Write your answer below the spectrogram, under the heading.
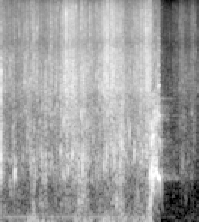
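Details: Female Samoyed named Savannah playing with a running garden hose on a summer day, letting out short broadband barking bursts over steady splashing and trickling water, ending in a sharp loud burst before quiet.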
